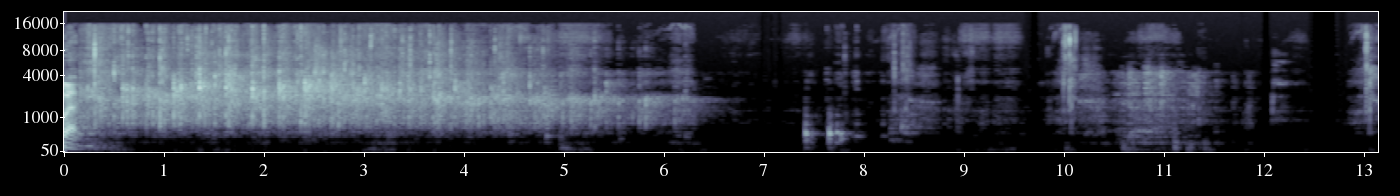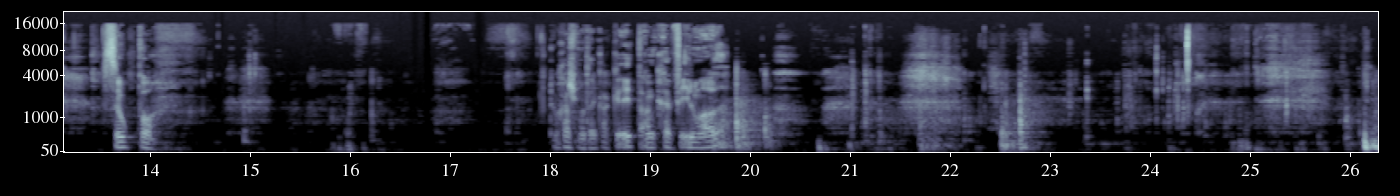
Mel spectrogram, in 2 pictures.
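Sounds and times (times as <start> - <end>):
speech: 0.0 - 0.3, 13.6 - 14.2, 18.1 - 20.4
audience applause: 0.0 - 6.4.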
